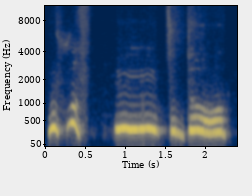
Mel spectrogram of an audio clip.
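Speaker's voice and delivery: loud woofs and a hum; pretend dog. Shown as a demonstration. Teacher pretending to be a dog for children, dog voice. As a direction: bark it like a playful dog. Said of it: "or pretend being a dog".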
